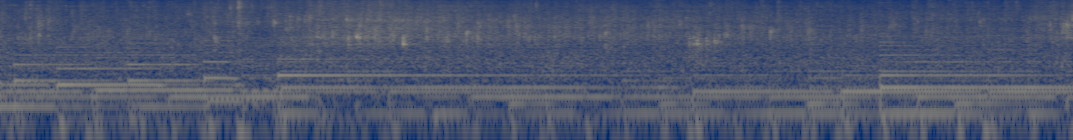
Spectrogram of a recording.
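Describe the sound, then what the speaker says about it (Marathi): Steady, dense sizzling of cauliflower frying in hot oil in a small wok, continuous and close, with a low electrical hum running underneath. "तर आता आपण फ्राय करून घेऊया"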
